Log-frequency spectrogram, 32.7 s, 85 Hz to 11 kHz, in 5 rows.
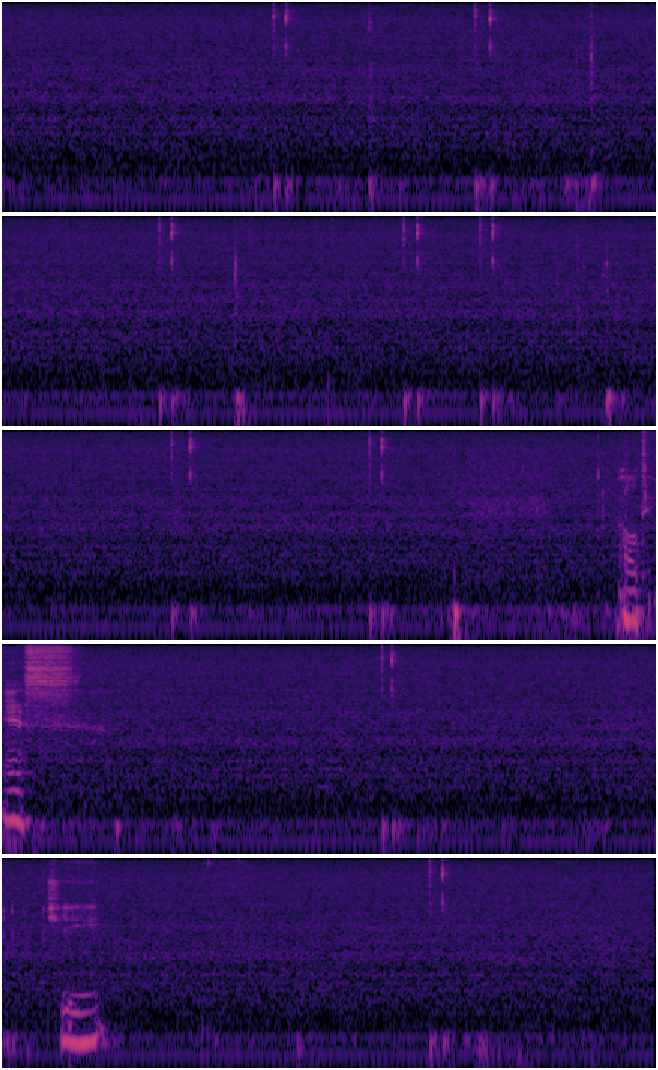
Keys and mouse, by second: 4.9 click, 6.0 g, 11.4 click, 13.0 g, 16.8 click, 19.5 alt+s, 26.4 g.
